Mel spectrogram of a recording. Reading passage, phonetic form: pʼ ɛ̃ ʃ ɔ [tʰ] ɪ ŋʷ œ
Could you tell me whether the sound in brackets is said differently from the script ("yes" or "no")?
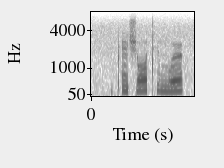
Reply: no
